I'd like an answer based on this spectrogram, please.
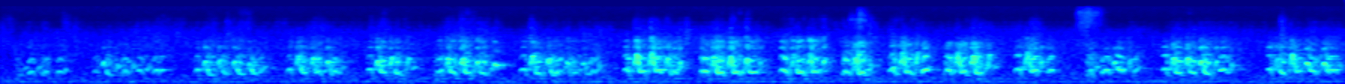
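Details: A free-roaming pet guinea pig named Moru screams while having its feet wiped during a daily body check; a run of short, loud squealing bursts repeats roughly twice a second, each burst strongly pulsed.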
